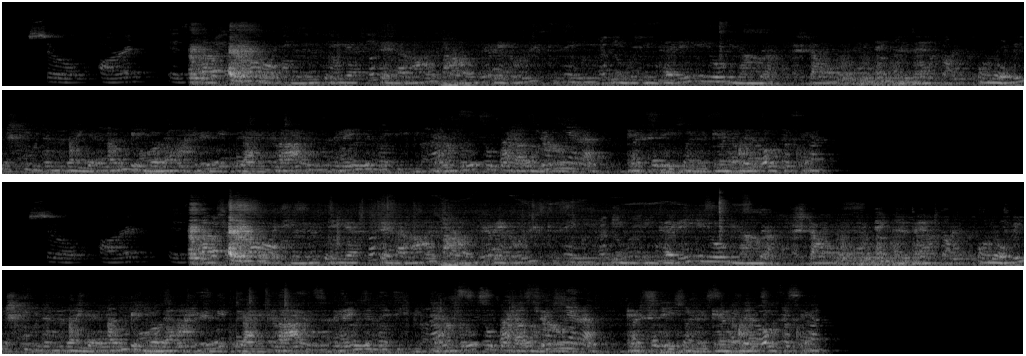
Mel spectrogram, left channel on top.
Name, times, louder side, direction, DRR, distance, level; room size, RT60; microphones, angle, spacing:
voice 1, 0.3-1.3 1.6-4.0, left 2 dB, 55° left, -2 dB, 5.0 m, -54 dB
sound 1, 1.9-18.4, right 3 dB, 85° right, 0.9 m, -38 dB
voice 2, 6.0-6.8 7.2-7.7 8.8-10.8 11.2-15.6, right 1 dB, 20° right, 1 dB, 1.6 m, -54 dB
23.0 x 7.8 x 3.2 m, 0.72 s
head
